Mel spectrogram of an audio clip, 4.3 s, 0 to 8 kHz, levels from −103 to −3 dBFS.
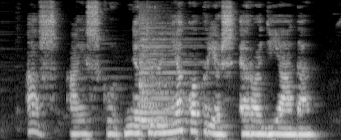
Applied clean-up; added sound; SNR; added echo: classical method WPE with log-MMSE.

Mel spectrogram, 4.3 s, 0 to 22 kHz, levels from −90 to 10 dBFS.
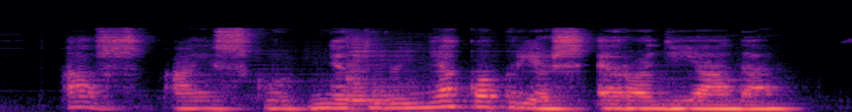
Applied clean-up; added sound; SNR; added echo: neural separator model SepFormer DNS4.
